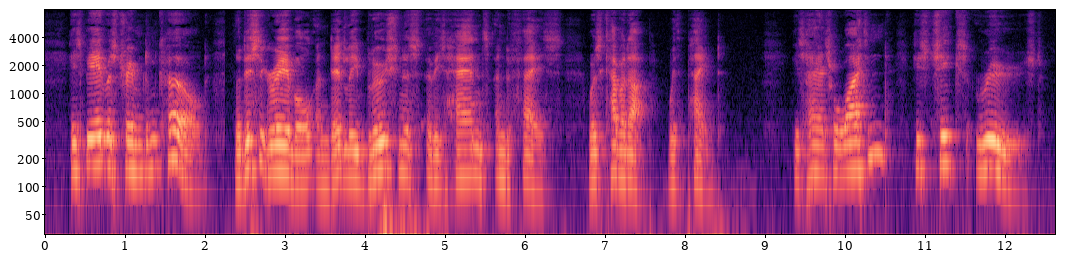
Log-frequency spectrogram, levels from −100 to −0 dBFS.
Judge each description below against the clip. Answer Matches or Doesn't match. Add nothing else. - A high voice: Doesn't match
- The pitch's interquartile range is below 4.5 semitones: Doesn't match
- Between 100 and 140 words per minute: Matches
